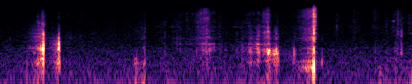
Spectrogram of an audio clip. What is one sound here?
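A plastic toy capsule clicks as it is snapped open.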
